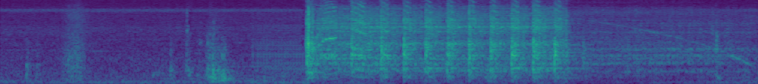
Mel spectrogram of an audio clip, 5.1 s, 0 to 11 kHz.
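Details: 1993 Nissan Altima crank-no-start, while checking for a computer signal during cranking. The starter spins the engine with an even churning beat for about two seconds but it never fires.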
